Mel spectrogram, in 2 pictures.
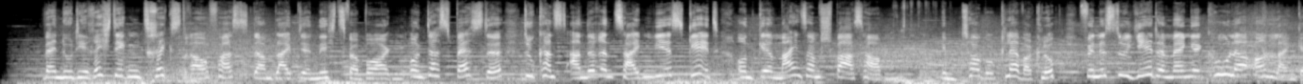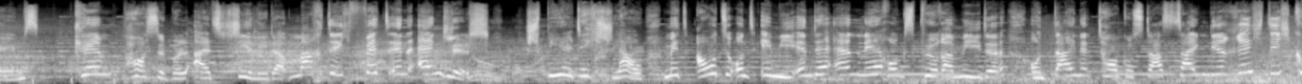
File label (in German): Werbung; TOGGO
